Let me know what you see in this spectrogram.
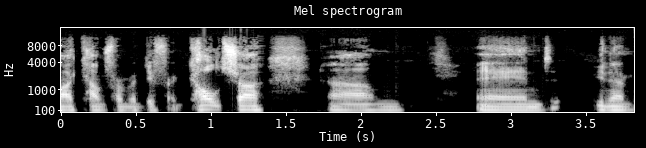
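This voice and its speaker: Dry, close sound with no echo carries a man's fairly low, dark, mellow voice. He keeps a moderate pace with ordinary pitch variation. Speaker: clinical psychologist, podcast host. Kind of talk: casual interview chat. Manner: halting, many fillers and repetitions.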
